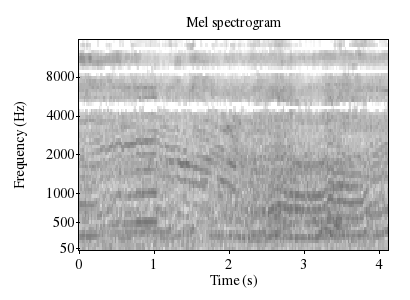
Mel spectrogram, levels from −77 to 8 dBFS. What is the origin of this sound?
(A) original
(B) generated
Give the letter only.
A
